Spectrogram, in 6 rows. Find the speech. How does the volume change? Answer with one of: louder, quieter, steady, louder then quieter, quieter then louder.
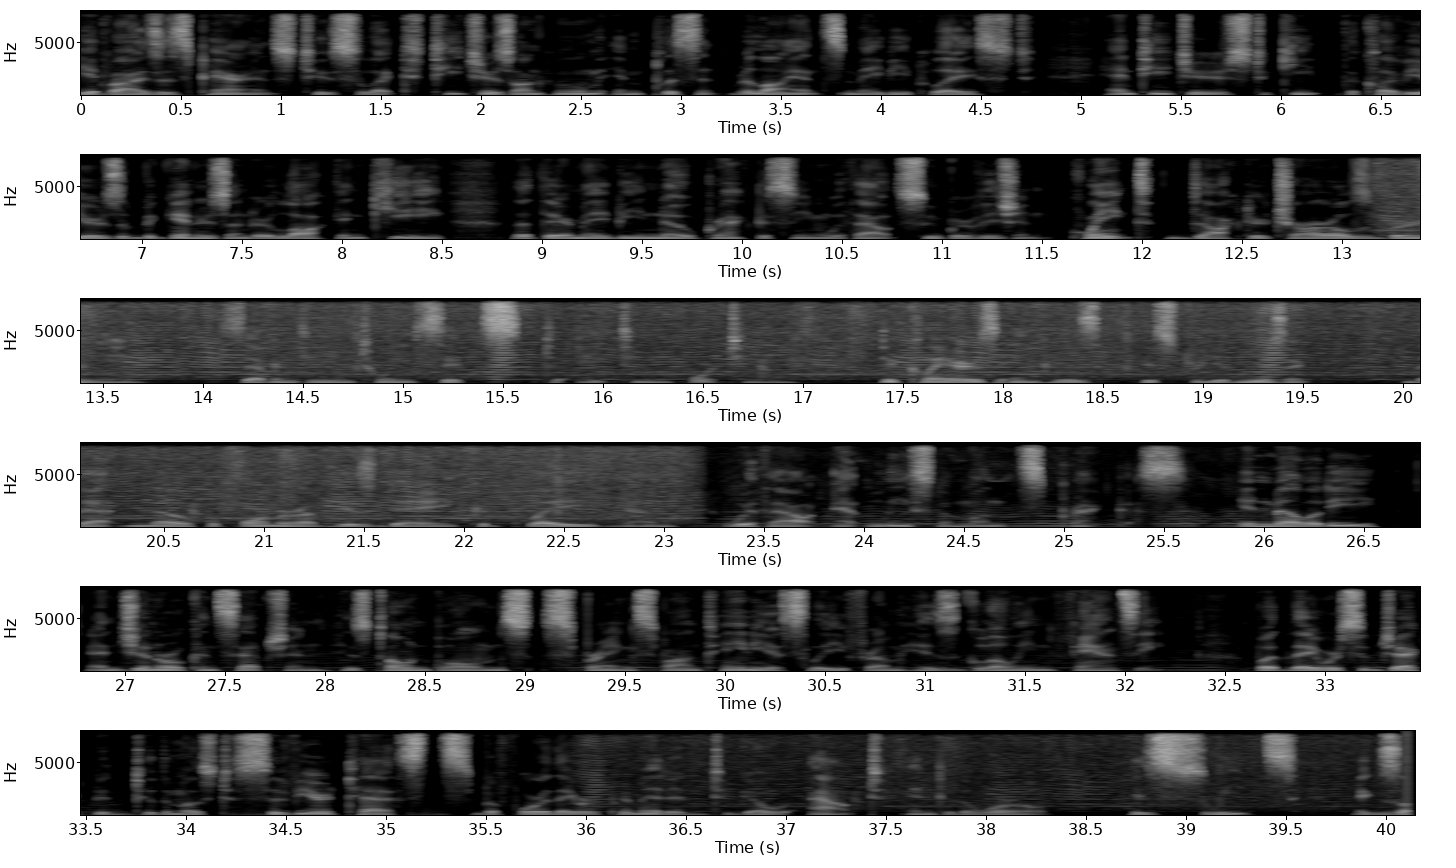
steady.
